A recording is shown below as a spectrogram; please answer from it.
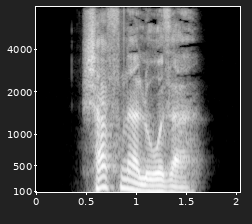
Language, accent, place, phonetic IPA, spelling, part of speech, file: German, Germany, Berlin, [ˈʃafnɐloːzɐ], schaffnerloser, adjective, De-schaffnerloser.ogg
- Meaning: inflection of schaffnerlos: 1. strong/mixed nominative masculine singular 2. strong genitive/dative feminine singular 3. strong genitive plural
